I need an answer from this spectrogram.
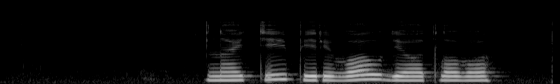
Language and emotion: Russian, sad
